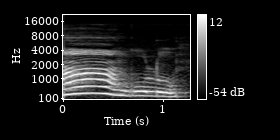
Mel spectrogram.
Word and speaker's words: ângulo: ela é uma proparoxítona da mesma forma que o ângulo então luan ele sobressai é a antepenúltima sílaba certo então vamos lá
